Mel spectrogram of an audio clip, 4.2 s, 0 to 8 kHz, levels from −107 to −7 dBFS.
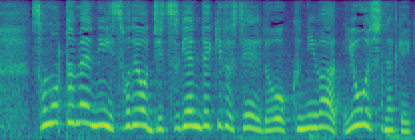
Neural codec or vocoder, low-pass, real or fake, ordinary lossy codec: none; none; real; none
